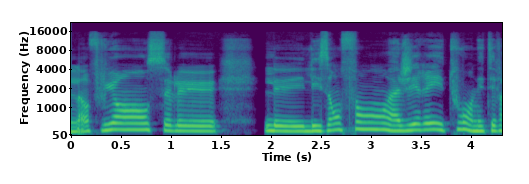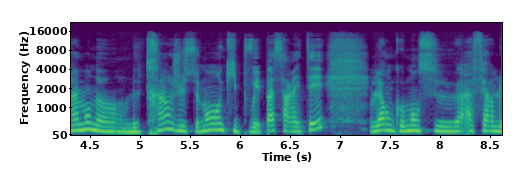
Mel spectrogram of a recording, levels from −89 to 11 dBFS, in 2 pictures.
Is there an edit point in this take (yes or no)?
yes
